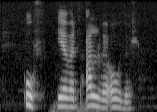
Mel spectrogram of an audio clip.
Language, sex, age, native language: Icelandic, female, 10, Icelandic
